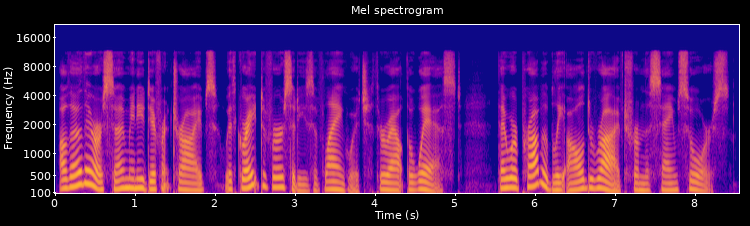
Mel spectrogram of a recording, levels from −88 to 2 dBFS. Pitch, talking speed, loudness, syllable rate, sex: 190 Hz, 170 wpm, -19 LUFS, 5.5 syllables/s, female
